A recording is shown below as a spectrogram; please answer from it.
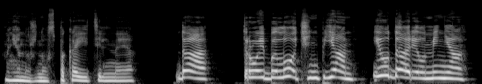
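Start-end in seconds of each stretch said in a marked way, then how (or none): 1.8-4.7 put-on high child voice; little girl voice. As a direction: play a small girl confessing. Child tells who hit her.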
